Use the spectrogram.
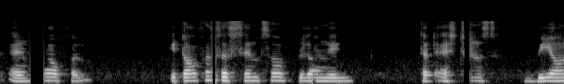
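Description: Three hard-edged holes break the speech: 0.30 to 0.48 s (140 ms missing), 2.12 to 2.28 s just before "sense of belonging" (40 ms), and 4.64 to 4.83 s (60 ms). After each gap the sound returns slightly distorted before settling. This is packet loss on an ADPCM call, with roughly seven, two and three packets lost. Silence filled the gap, and the decoder's predictor and step size drifted from the sender's until they resynchronised. The wideband G.722 sound around the gaps, consistent with 64 kbit/s, stays clear.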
